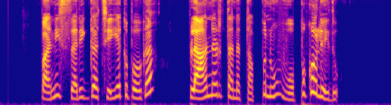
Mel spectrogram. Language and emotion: Telugu, disgusted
